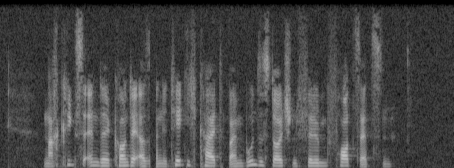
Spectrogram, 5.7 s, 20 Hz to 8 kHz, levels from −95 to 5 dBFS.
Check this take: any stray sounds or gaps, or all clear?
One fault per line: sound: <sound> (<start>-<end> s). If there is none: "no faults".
sound: dropout (1.9-2.0 s)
